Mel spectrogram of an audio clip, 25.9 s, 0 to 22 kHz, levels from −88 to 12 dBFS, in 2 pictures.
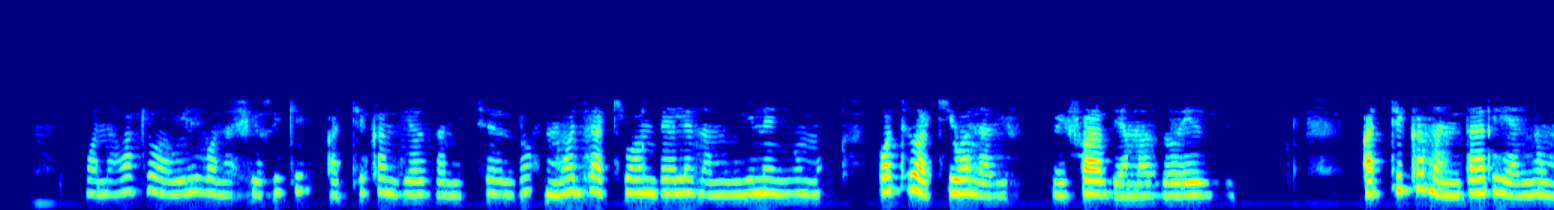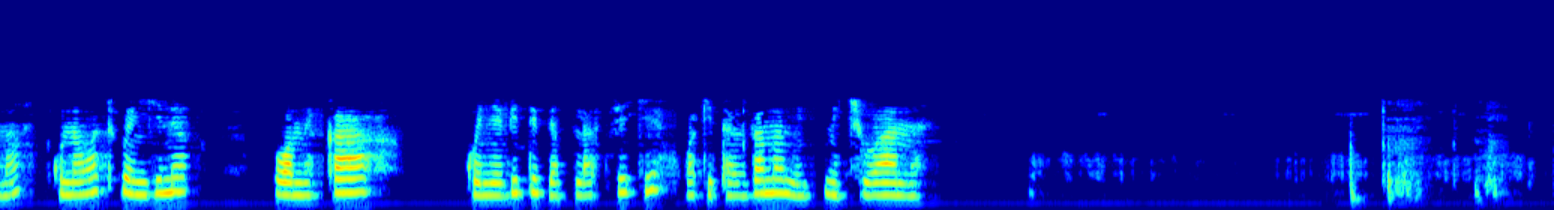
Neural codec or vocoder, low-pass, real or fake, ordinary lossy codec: none; 3.6 kHz; real; AAC, 16 kbps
